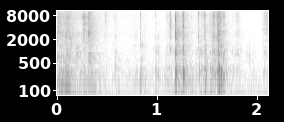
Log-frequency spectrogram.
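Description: Faint, scattered crinkling and rustling of foil-wrapped Easter eggs being handled and dropped into a paper treat bag.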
